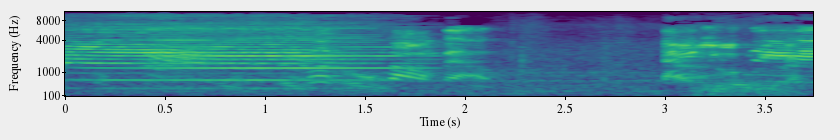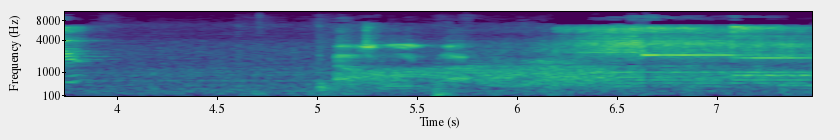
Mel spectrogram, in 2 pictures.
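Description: Loud, brassy air horn blasts sound in several bursts: one long opening blare, a short burst midway, then a sustained final blast, with a noisy, crowd-like background throughout.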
